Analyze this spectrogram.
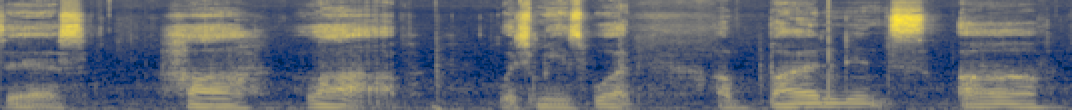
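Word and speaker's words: חָלָב: for milk Strong's H TWA Strong's H 2461 pronounce as halab which means what abundance of the land okay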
